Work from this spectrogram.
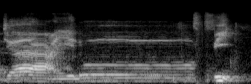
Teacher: Kemudian di kalimat ja'ilun ada tanwin ketemu sama huruf fa, ikhfa, berarti 2 harokat juga.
